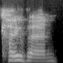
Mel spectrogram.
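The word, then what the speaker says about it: Cockburn: that she did and her boss's name was mr coburn which for the american viewers is spelled c-o-c-k-b-u-r-n and it did once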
